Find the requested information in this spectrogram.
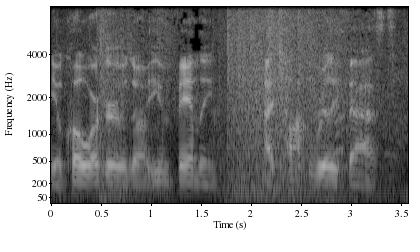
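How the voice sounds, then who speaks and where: In an American accent, a man talks fairly quickly at a fairly low pitch. His intonation is monotone and flat, with noticeable background noise behind him. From Boston. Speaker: gaming commentator.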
